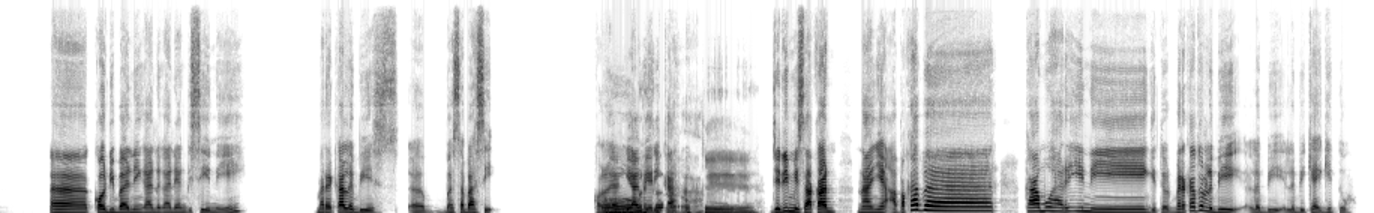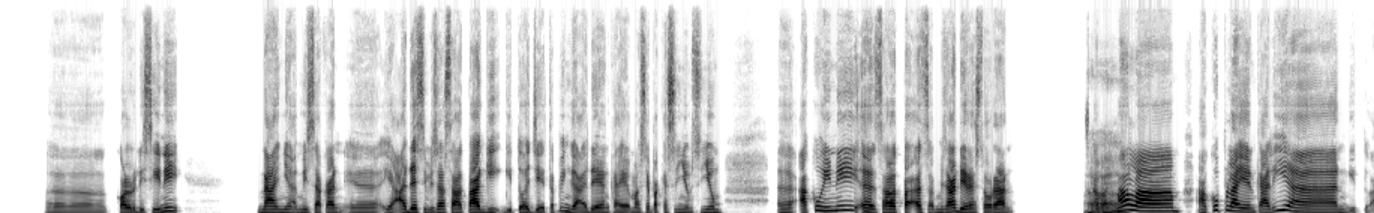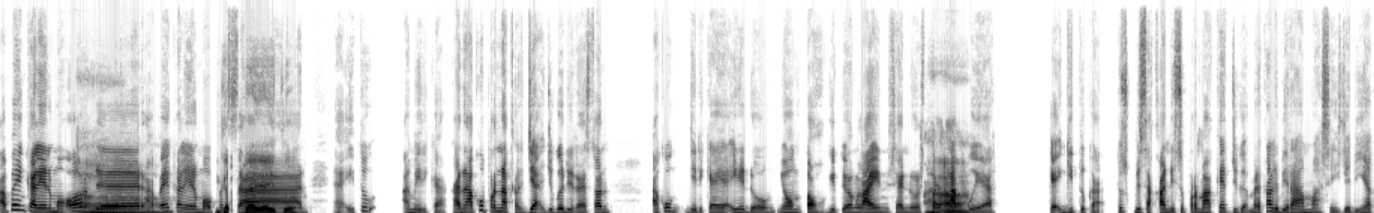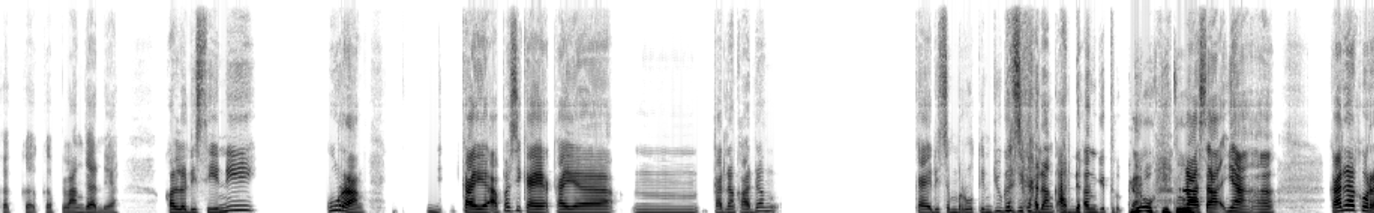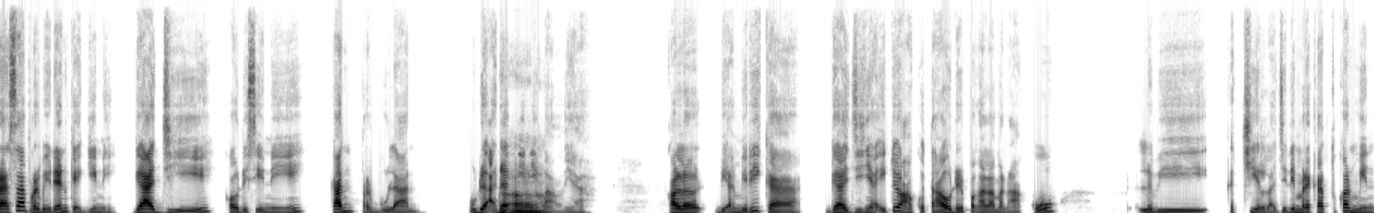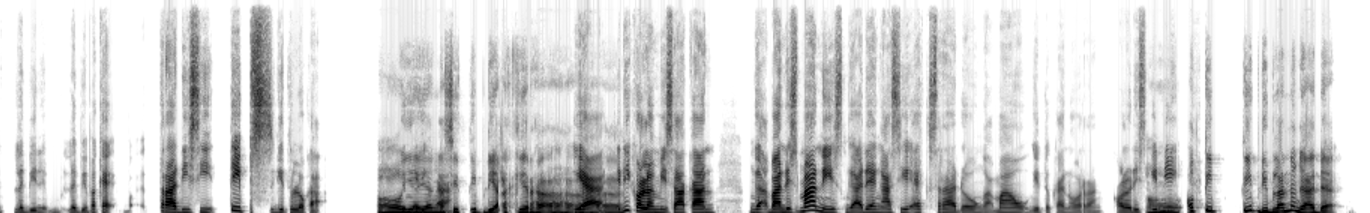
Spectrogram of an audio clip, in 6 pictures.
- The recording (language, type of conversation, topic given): Indonesian, podcast, Pernahkah kamu mengalami stereotip budaya, dan bagaimana kamu meresponsnya?
- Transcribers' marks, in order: "lebih" said as "lebis"; put-on voice: "Selamat malam! Aku pelayan kalian"; put-on voice: "apa yang kalian mau order? Apa yang kalian mau pesan?"; "dicemberutin" said as "disembrutin"; laughing while speaking: "sih kadang-kadang gitu Kak"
